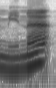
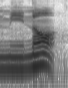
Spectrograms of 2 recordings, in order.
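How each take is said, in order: First: The vowel after n sounds open, like 'a'. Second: The vowel after n sounds rounded, like 'o'. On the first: The speaker calls it right. "huruf nunnya coba diperjelas fathahnya" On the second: The speaker calls it wrong. "Jangan mino"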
